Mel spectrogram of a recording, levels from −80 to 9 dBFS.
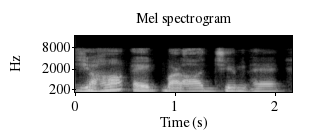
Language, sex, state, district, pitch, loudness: Hindi, male, Telangana, Hyderabad, 135 Hz, -18 LUFS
